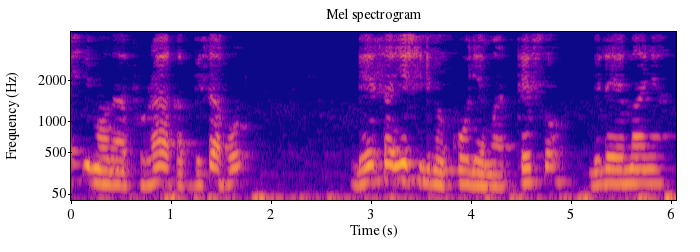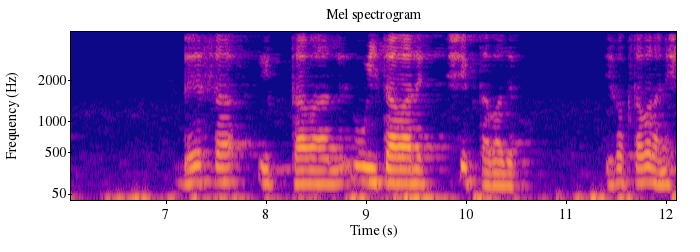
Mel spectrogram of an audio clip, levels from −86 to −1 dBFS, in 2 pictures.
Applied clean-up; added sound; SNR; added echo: classical method WPE with log-MMSE.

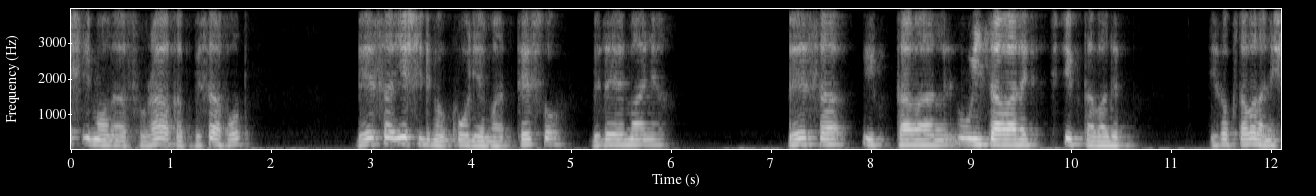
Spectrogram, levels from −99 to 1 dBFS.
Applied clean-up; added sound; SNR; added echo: neural mask model DeepFilterNet 3.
